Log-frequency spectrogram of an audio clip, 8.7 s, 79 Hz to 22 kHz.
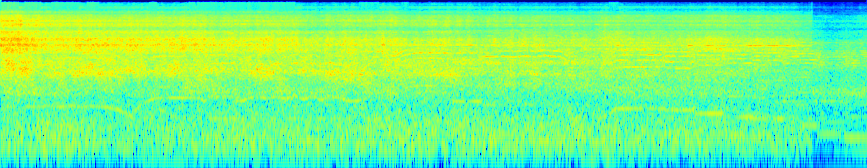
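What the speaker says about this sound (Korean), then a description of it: "다른 전투기들도 속속 이륙 준비에 들어간다" A dense, roaring jet whine fills the air as F-5 fighter jets prepare for takeoff on a crowded air force runway, loud and continuous with shifting turbine tones, dropping off slightly at the end.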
